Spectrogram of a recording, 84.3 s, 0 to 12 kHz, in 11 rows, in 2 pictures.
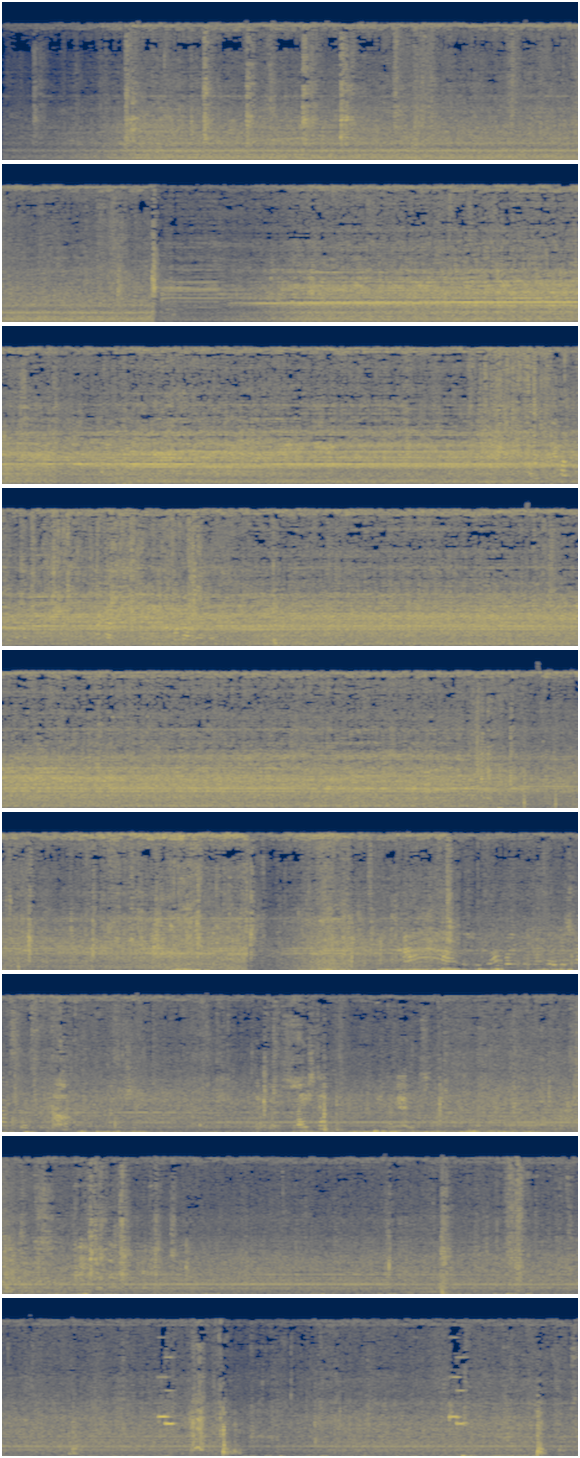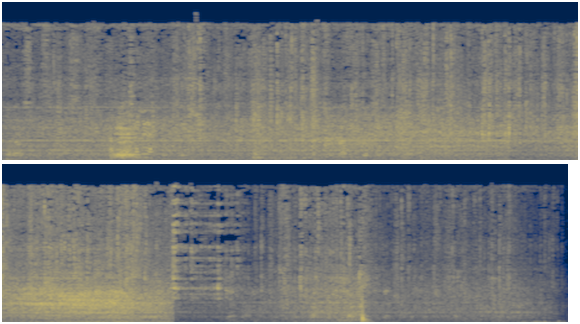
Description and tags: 20.08.09: Ogrodowa/Piekary streets corner in Poznan. Zabka shop: refrigerators are swooshing, two people are buying Cola, ice-creams, water.
beeping, cash, shopping, swoosh, bleeping, shop, refrigerator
